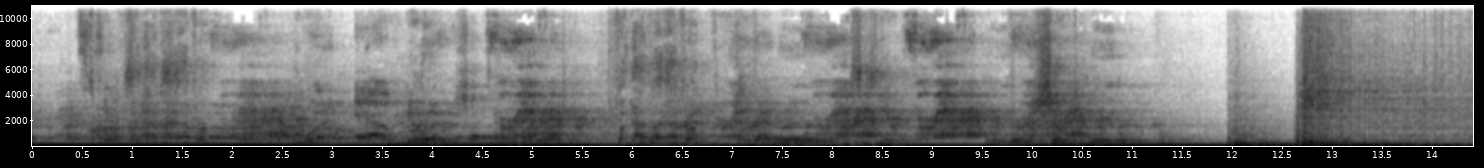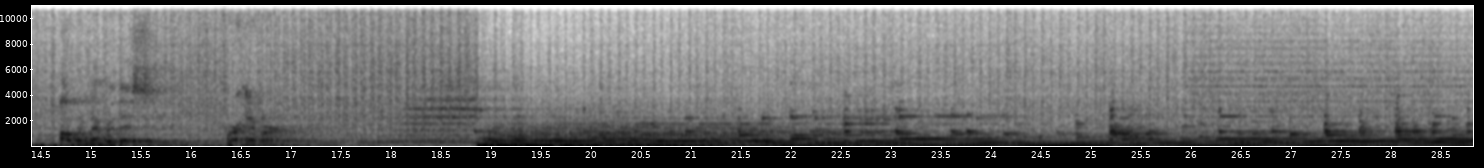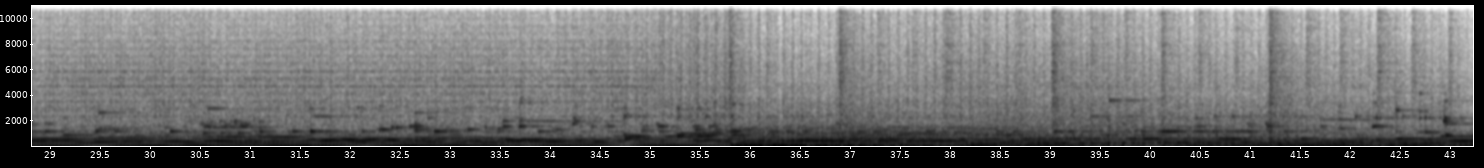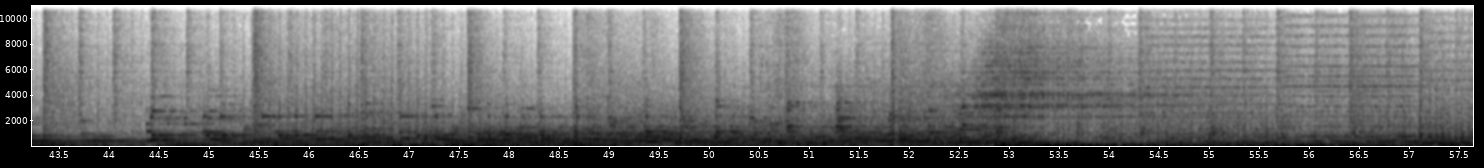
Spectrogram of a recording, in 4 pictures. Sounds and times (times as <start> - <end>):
Percussion: 0.0 - 57.6.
